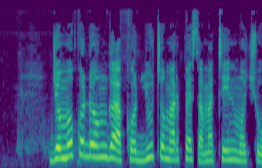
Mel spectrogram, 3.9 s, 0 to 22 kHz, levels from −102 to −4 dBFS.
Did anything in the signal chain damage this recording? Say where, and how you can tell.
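Yes. Lost packets were rebuilt from error correction at the network and codec stage. The speech turns briefly rough and noisy at 1.45 s, then again in about 140 ms of rebuilt audio between 2.37 and 2.63 s. There are no gaps, because the decoder played low-bitrate copies carried in the following packets.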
